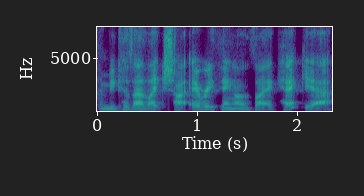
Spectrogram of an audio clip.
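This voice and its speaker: A woman speaks with a very deep, low pitch and a slight Southern US accent. The background is quiet. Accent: slight Southern drawl. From US South, New Orleans, Louisiana. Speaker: birth photographer. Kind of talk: podcast interview.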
